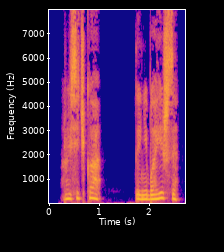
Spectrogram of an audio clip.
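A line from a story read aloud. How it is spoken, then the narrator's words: Silent, mouthed whisper. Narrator (Russian): прошептала одними губами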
